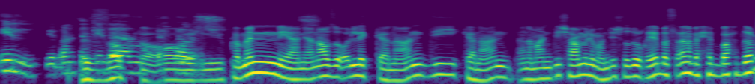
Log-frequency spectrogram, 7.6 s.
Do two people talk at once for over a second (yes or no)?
yes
